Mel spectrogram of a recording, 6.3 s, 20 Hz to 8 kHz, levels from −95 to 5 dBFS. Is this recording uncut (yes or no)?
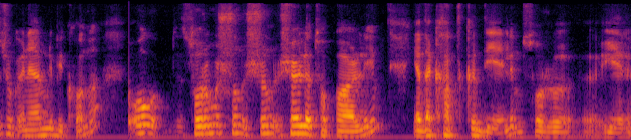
yes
